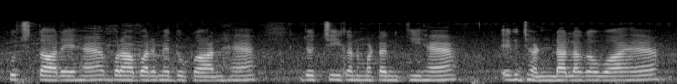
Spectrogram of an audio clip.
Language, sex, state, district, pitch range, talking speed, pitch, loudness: Hindi, female, Uttar Pradesh, Saharanpur, 195-215 Hz, 150 wpm, 200 Hz, -18 LUFS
